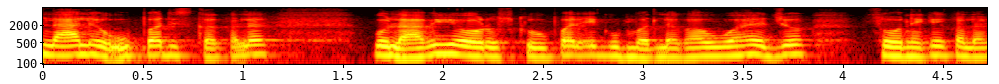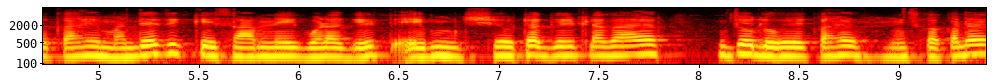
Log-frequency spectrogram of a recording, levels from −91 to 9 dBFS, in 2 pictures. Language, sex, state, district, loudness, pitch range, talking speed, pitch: Hindi, female, Uttar Pradesh, Varanasi, -19 LUFS, 170-195 Hz, 250 wpm, 185 Hz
